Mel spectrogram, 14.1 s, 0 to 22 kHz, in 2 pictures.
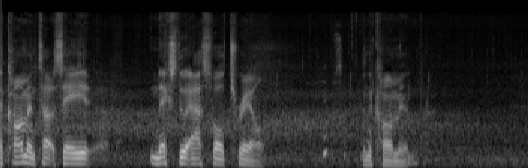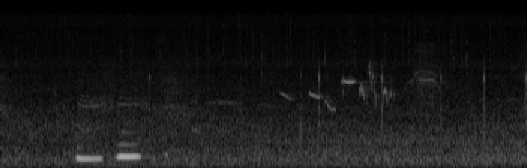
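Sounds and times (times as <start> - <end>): person humming: 8.0 - 9.0
small bird chirping: 9.7 - 13.1.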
